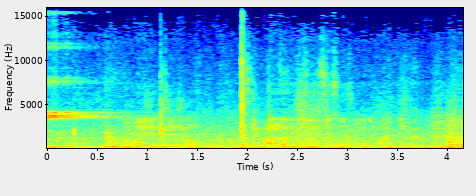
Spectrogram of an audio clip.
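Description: The tail of a referee's whistle blast fades out at the start, then scattered players' voices call across the pitch. A single sharp knock comes about two seconds in.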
